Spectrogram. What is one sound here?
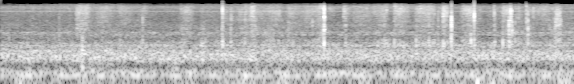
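Paper rustles and taps as hands handle cards.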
